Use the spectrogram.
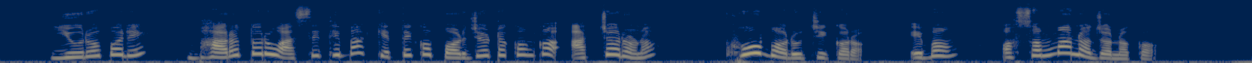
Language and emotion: Odia, disgusted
